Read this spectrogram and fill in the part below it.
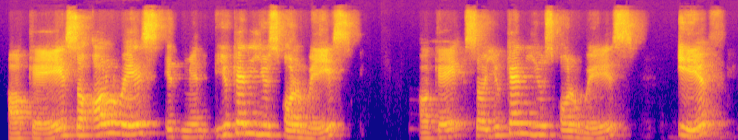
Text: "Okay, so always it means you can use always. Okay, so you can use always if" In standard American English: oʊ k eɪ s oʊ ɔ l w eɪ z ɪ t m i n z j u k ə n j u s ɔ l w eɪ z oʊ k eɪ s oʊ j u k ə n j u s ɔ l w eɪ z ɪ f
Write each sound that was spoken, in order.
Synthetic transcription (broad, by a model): oʊ k eɪ s oʊ ɔ l w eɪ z ɪ t m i n j u k ə n j u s ɔ l w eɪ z oʊ k eɪ s oʊ j u k ə n j u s ɔ l w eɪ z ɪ f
